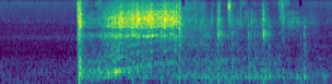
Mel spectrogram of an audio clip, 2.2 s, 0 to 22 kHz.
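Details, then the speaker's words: Hyundai HYM510SPE lawnmower electric starter test with spark plug cap removed so the engine won't start: sharp engagement, then quick whirring spin with rhythmic chug; the starter engages and turns the engine over freely, normal. "does that tells me that everything is now working correctly"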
